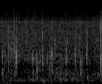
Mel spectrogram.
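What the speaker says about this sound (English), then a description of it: "It's raining, man." Rain falling on a tent during winter fishing, a steady soft patter of drops with faint crackly taps, quiet and continuous with no talk.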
